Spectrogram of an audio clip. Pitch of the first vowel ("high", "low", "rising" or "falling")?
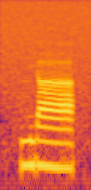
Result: low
